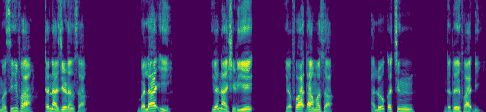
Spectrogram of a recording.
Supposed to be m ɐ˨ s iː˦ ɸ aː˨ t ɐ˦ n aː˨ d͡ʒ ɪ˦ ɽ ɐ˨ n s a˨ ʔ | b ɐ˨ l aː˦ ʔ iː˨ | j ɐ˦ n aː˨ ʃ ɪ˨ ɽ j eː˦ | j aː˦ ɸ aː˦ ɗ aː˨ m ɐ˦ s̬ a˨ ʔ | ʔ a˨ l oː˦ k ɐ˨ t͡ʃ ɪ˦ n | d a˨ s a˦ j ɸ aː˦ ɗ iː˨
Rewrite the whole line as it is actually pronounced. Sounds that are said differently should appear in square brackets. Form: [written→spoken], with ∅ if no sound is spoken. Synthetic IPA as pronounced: m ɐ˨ s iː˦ ɸ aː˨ t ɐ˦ n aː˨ d͡ʒ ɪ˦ ɽ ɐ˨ n s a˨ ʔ | b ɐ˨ l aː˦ ʔ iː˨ | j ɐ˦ n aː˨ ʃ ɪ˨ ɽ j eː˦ | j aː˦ ɸ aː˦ ɗ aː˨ m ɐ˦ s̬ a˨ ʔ | ʔ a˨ l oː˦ k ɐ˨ t͡ʃ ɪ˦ n | d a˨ [s→z] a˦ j ɸ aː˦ ɗ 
